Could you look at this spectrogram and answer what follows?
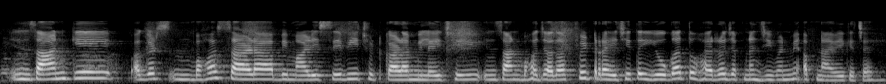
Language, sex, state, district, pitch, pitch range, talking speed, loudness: Bajjika, female, Bihar, Vaishali, 230 Hz, 215-250 Hz, 190 wpm, -18 LUFS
